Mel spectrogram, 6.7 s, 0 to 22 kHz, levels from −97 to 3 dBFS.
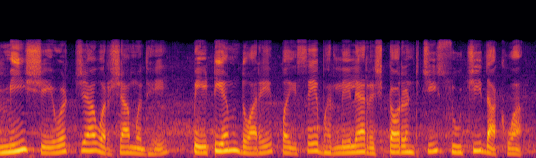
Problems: none marked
